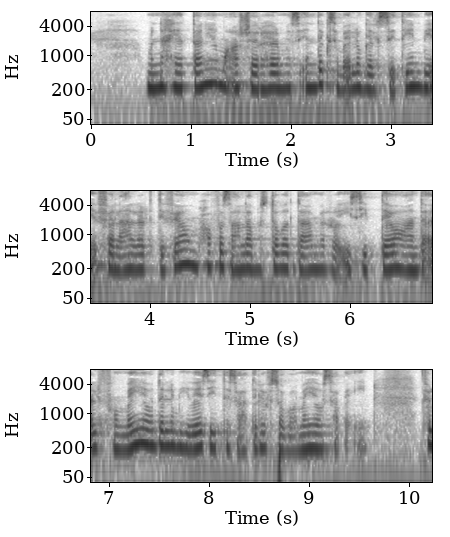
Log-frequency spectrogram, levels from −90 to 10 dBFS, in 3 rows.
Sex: female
